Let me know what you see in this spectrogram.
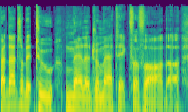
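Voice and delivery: ordinary delivery, nothing marked

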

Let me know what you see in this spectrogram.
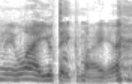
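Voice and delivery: very loud, booming, high Italian accent. Asked for one final accent before finishing, the speaker tries an Italian accent. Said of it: "go Italian accent".

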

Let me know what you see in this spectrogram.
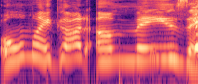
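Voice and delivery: drawn-out, very slow words with mocking sound. Retelling how Juan reacted to the trip plan: imitating Juan's mocking-sounding amazing. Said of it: "I thought he was mocking me".

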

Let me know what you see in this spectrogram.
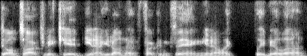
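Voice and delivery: ordinary talk

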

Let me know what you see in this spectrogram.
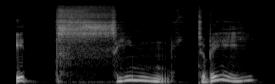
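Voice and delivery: gritted-teeth delivery, words forced through clenched teeth. Narrator reading a character's line, through clenched teeth. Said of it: "The words escaped through his teeth".

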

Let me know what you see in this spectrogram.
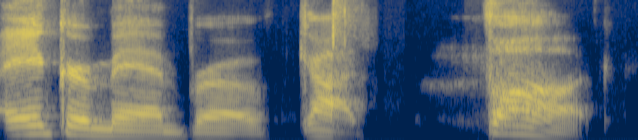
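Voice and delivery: worked up, heated tone. Reacting to the other speaker picking Anchorman first: heated. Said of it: "that one had you heated".

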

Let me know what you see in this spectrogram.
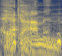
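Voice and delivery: put-on chain smoker voice. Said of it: "It sound like a chain smoker".

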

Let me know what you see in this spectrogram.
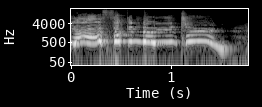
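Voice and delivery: very high, bubbly dude voice. Retelling meeting a guy who turned out just like him, imitating a bubbly dude. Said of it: "this awesome bubbly dude's like".

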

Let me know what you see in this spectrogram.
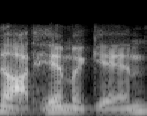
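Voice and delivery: deep, dark masculine tone. Recounting a ghost hunt, voicing what the presence said: dark, deep man's voice. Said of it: "Dark, like deep man's voice".

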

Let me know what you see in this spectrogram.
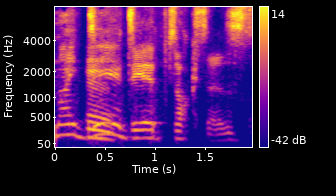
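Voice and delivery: grand upper-class deep tone. An actor demonstrates the voice used for a role, very posh and deeper. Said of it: "I went very posh, but a lot deeper".

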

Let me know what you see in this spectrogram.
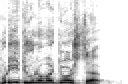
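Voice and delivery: shrill yelling, pitched very high. Acting out a customer at the doorstep: imitating a yelling customer. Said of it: "a customer comes at me yelling".

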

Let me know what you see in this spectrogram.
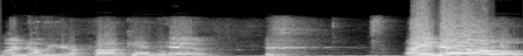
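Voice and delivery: tearful, accusing, very high, loud crying wail. Acting out how not to come into the room: mock crying accusation. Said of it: "Like, crying".

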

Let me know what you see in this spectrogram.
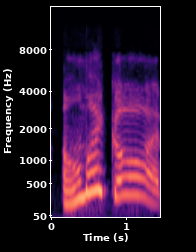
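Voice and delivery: very high, shrill, very loud yelling outburst. Recounting how a man shouted after every punchline in a small comedy club, retelling a yell. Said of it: "he like yelled".

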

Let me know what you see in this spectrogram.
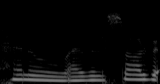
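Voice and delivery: sleep-inducing, lulling ASMR-style voice. Podcast host showing how they sound, in a sleep-inducing ASMR voice. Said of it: "I sound like some sleep inducing like you know those ASMR sleep inducing people".

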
